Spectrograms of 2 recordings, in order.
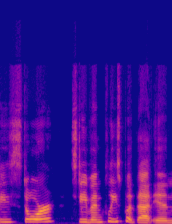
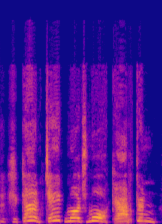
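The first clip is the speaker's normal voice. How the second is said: put-on high, loud Scotty-style Scottish accent; hammed-up bad Scottish accent, slow and pushed high; horrible Scottish accent; 8 semitones higher, 4 dB louder, slower than usual. Engineer warns the captain the shields are failing, bad Scottish accent.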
